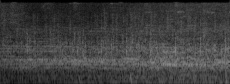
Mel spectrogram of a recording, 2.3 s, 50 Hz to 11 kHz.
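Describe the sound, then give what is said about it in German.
A huge crowd of 250,000 spectators in the Circus Maximus in Rome cheers as twelve chariot teams shoot from their starting boxes at the start of a chariot race, a dense, continuous roar, loud and steady throughout and swelling slightly toward the end, with no single voice standing out. “Zwölf Gespanne schießen unter dem ohrenbetäubenden Jubel des Publikums aus ihren Startboxen.”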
